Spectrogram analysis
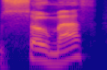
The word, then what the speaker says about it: Solmath: It's worth noting common pronunciations often softened the names. Solmath became somath. Thrimage was frequently written as thrimmich or the archaic thrimmilch and blotmath was said as bloodmath or blowmath.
